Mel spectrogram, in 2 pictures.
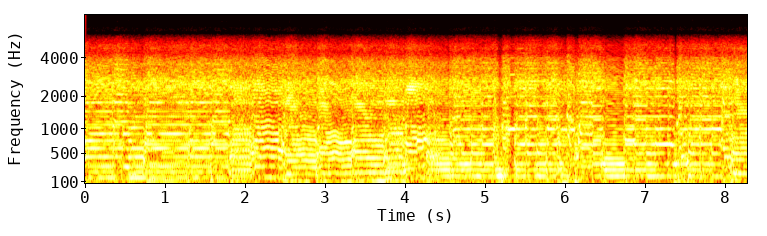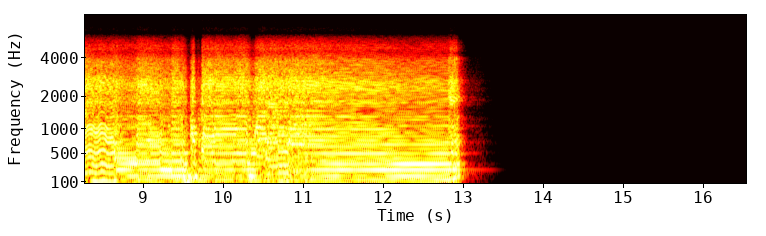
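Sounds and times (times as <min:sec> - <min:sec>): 
guitar rhythm through amplifier: 0:00.0 - 0:13.2.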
